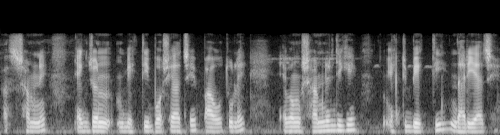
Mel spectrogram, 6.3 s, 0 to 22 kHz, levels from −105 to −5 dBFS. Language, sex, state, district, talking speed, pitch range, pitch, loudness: Bengali, male, Tripura, West Tripura, 135 wpm, 120-140 Hz, 125 Hz, -21 LUFS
